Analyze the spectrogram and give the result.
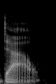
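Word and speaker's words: Tao: believe in the Dow you've probably seen it spelled T AO but it's pronounced Dao it's the way the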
